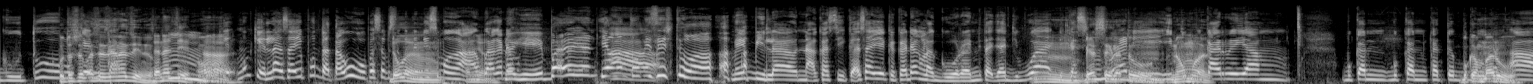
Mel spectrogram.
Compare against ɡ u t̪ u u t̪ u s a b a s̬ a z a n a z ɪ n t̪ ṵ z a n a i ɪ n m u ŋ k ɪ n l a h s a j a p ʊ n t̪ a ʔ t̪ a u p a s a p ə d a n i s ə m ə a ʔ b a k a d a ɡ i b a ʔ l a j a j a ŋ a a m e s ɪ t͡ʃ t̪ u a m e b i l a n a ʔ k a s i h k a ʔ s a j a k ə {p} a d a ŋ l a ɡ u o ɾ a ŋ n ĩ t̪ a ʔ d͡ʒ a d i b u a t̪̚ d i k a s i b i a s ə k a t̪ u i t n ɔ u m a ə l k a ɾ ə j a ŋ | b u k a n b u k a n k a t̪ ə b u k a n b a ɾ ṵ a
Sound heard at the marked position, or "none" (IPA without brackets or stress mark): k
